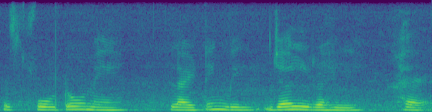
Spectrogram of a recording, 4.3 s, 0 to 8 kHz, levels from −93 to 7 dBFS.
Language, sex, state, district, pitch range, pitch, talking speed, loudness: Hindi, female, Madhya Pradesh, Dhar, 180-205 Hz, 190 Hz, 110 wpm, -16 LUFS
